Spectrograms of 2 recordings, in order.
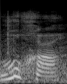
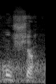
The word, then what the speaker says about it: Mucha: lived in France, and there they used to pronounce his name, that we say Mucha, that's C-H, they pronounce as Sh, Mucha.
